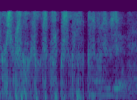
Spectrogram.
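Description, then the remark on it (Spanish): Hissing, crackling radio static fills a few seconds steadily, with faint, garbled voice-like fragments fluttering underneath as a weak signal fades in and out. “si sí, tú, tú, lo que oyes ahí es pura eh, este, estática, ¿eh?”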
